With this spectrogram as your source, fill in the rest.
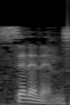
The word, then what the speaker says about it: synonyms: making me say it wrong say say it synonyms synonyms there you go I just hear it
